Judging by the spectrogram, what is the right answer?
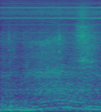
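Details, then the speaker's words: Skoda Octavia Elegance TDI diesel: a short stretch of deep, even low rumble at idle with no knocks or rattles. The engine sounds healthy. "Okay, you can hear the engine, hopefully that sounds absolutely perfect, and again you can see the windscreen is completely unmarked."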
